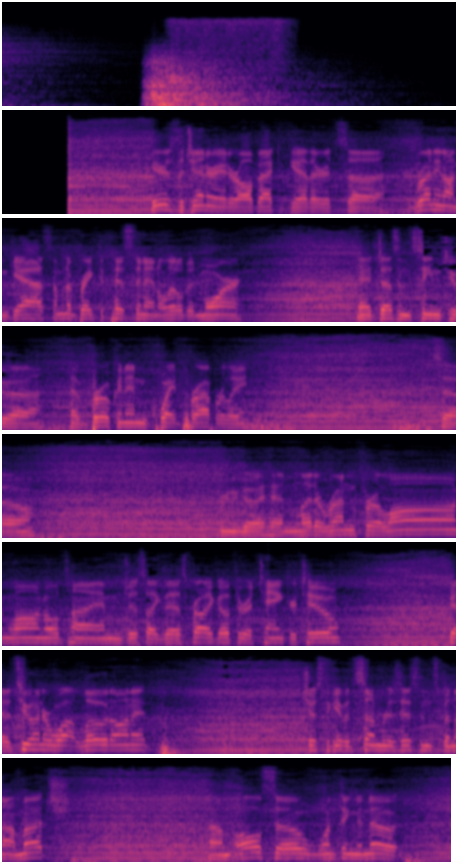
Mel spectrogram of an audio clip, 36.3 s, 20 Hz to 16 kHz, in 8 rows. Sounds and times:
Speech: 0:06.0 - 0:11.5, 0:12.6 - 0:16.1, 0:18.0 - 0:18.6, 0:20.3 - 0:26.1, 0:27.2 - 0:28.8, 0:30.2 - 0:32.5, 0:33.8 - 0:35.8
Idling: 0:16.5 - 0:36.2.

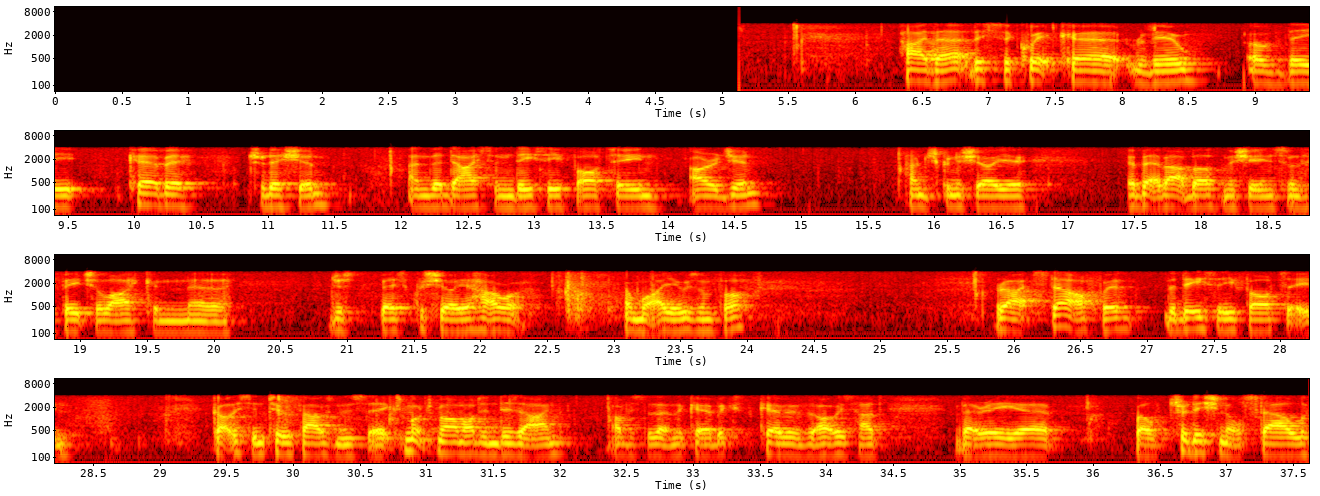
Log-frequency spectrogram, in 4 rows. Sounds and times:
Speech: 0:06.3 - 0:14.8, 0:15.7 - 0:16.8, 0:17.4 - 0:20.2, 0:20.8 - 0:24.2, 0:25.7 - 0:28.4, 0:29.4 - 0:37.6.

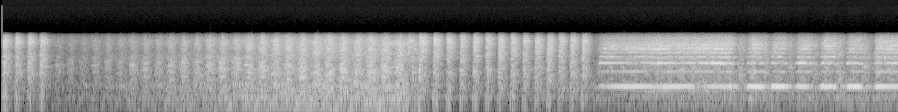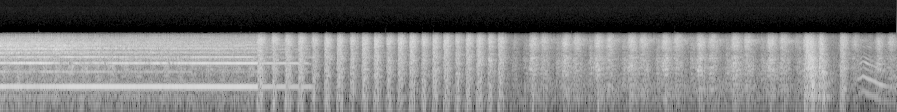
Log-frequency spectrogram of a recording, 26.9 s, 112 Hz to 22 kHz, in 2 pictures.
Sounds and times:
Engine: 0:00.0 - 0:26.9
Steam whistle: 0:09.0 - 0:18.2.

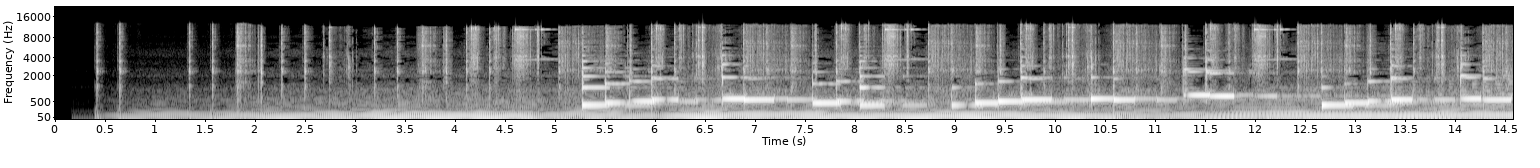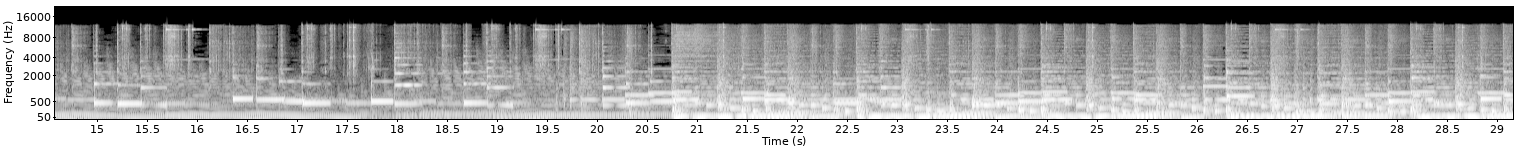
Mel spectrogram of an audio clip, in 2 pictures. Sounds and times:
Theme music: 0:05.3 - 0:29.1.

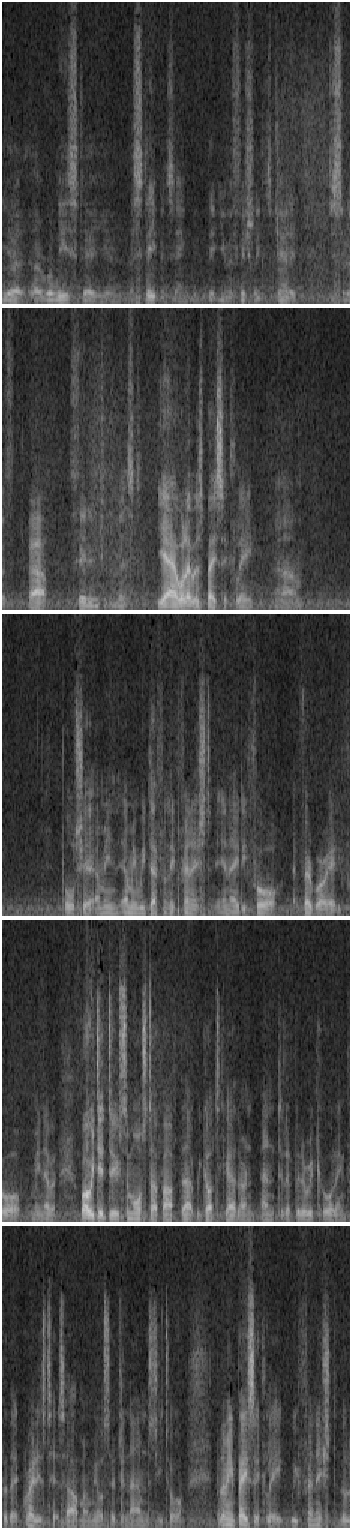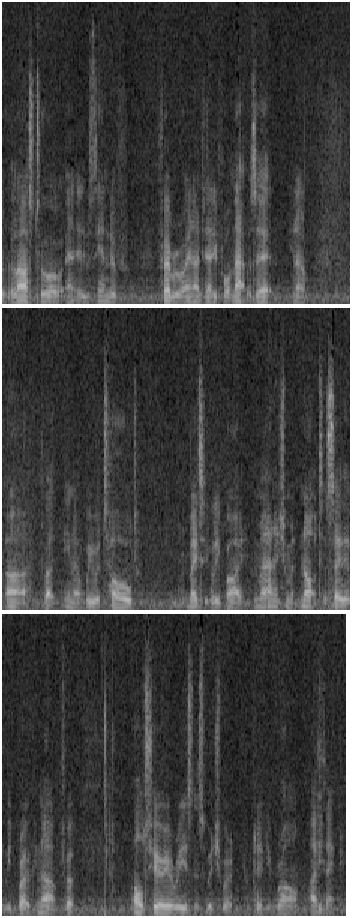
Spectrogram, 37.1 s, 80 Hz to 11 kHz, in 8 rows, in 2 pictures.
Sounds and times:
Speech: 0:00.0 - 0:08.7, 0:10.1 - 0:33.4, 0:34.2 - 0:37.0.

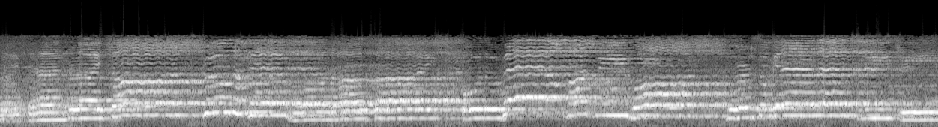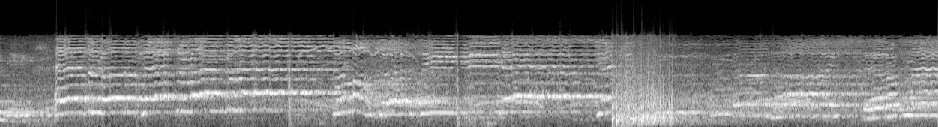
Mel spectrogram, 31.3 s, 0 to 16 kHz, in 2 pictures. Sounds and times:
Female singing: 0:00.0 - 0:31.2.

